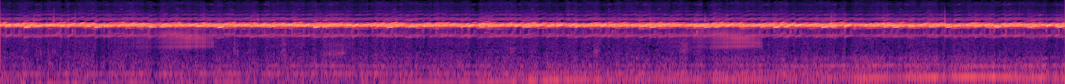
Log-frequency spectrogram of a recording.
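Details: Spring peepers calling en masse after dark at an early-season frog pond, a constant high-pitched shrilling; two short lower, nasal bursts at about three and eleven seconds, and a faint deep drone in the later half.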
